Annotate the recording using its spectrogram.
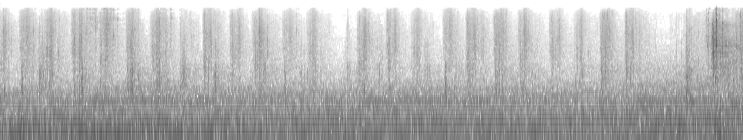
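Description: Footsteps of someone in armour crunch on a rocky floor.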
